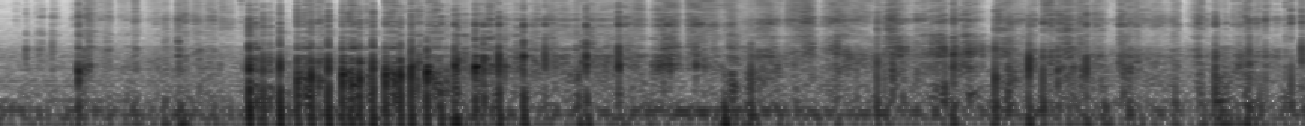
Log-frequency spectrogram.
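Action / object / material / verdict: tap / small cardboard gift box with textured paper / cardboard / none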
